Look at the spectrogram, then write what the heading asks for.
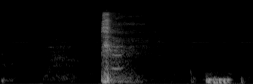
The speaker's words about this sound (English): Why are you breathing so hard over there?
